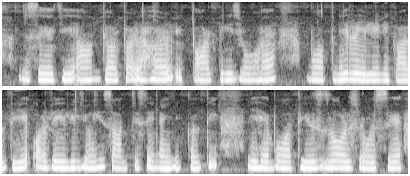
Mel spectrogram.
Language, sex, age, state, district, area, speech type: Urdu, female, 18-30, Uttar Pradesh, Gautam Buddha Nagar, urban, spontaneous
